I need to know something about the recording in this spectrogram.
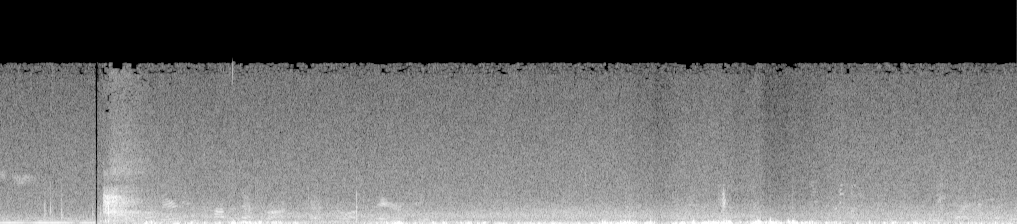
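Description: Wind buffets the microphone outdoors in low, uneven gusts.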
